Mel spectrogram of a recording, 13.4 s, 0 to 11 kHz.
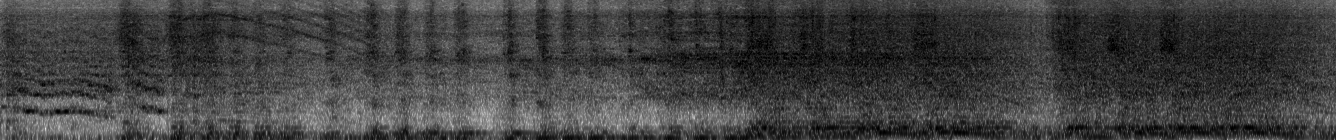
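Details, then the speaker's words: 1969 El Camino SS, motorhome 454 big-block V8 with carburetor, no throttle linkage, distributor just dropped in, first run: catches and surges unevenly, lumpy and irregular; rough running because ignition timing not yet set. "Close, but no problem. I've not set the timing yet. That's just from, you know, setting her up from the initial setup, I guess."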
